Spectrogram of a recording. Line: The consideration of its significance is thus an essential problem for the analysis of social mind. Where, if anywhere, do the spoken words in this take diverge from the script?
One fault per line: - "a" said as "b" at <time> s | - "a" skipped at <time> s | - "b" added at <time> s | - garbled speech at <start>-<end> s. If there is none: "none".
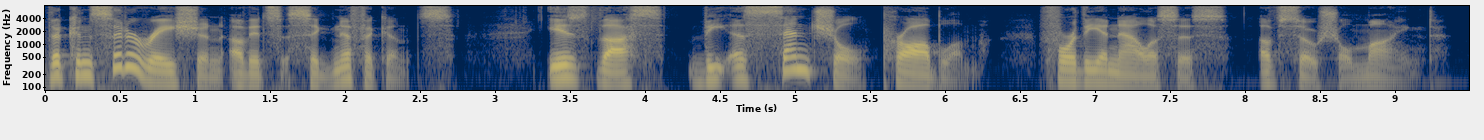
- "an" said as "the" at 4.3 s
